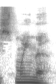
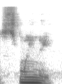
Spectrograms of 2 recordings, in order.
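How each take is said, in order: First: The word ends with a weak schwa vowel. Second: The word ends with an ee vowel sound. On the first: "in Connacht it might be swine with just the kind of schwa at the end" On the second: "in Ulster, it's an E sound"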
